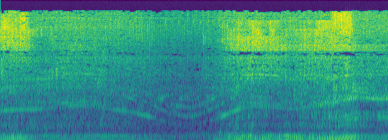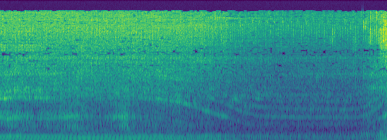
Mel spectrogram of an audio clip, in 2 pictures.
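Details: Car engine revving up and down with a rough, uneven rattle over the low rumble and shaking as the throttle opens on acceleration; the cause is unclear.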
